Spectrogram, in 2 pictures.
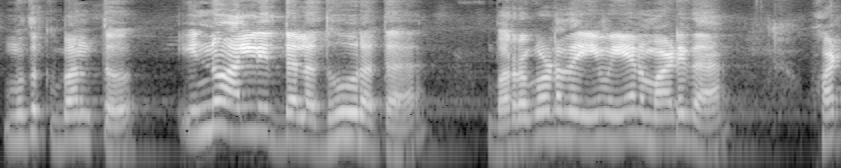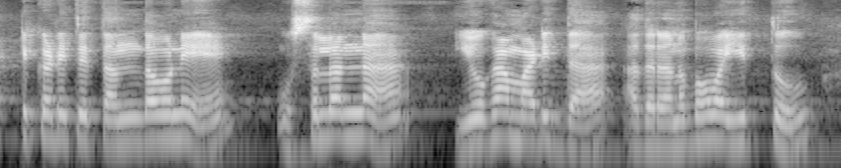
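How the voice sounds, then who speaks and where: A woman's voice: on the high side, steady tone, measured pace, long pauses, fairly bright tone. A woman preacher with a North Karnataka accent, telling a comic story in a sermon and animating each character. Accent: North Karnataka Kannada.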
